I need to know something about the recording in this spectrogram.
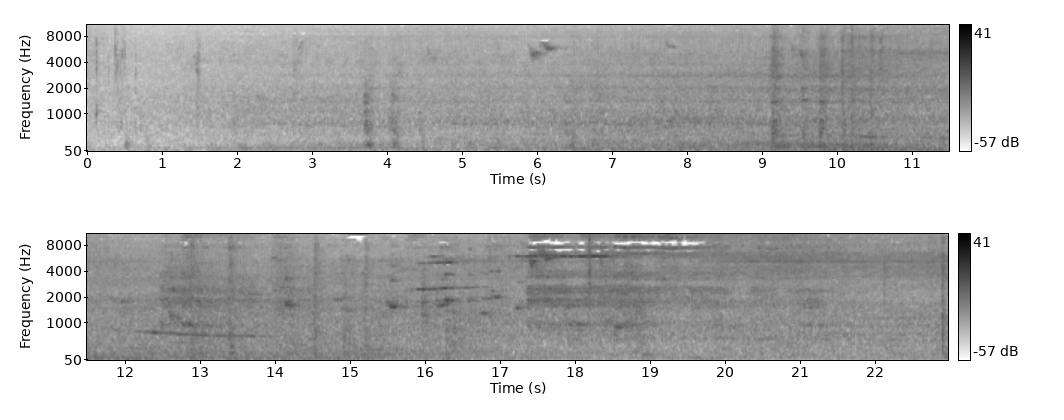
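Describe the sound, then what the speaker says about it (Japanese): A train pulls into a Japanese station, its rumble swelling and steadying over about twenty seconds, with wheel squeal and faint clicking of the rails. No one speaks. "まもなく上り列車が参ります。"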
